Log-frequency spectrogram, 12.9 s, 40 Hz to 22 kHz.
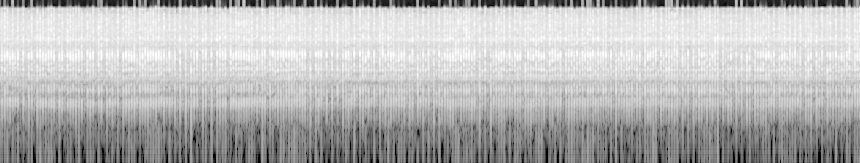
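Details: Saito FA-65 model engine on its first run after rebuild, APC 12x6 prop, Morgan's Omega 10% fuel, Fox Miracle plug, heavily primed to start; steady high-pitched rapid buzz, even note at full throttle, no misses or sag; normal full-throttle run.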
